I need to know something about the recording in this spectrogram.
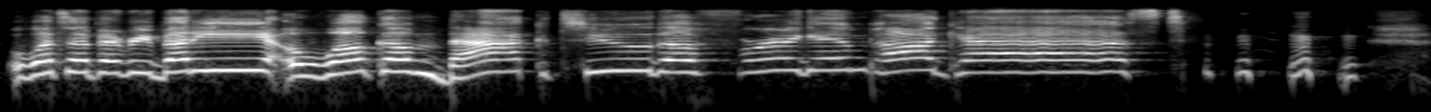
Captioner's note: laughing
